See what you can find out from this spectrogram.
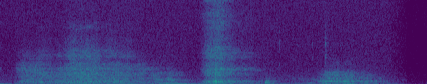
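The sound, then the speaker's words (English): Slow, deep breaths drawn in through the nose during a meditation, faint and airy, with a few soft inhales and exhales and a short snort-like sniff midway. “Take a deep breath in through your nose.”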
